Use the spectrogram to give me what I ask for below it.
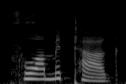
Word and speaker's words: Vormittag: अब वे का साउंड आप भूल जाएं क्योंकि जर्मन लैंग्वेज में फाओ को हम फ की तरह बोलते हैं। Zum Beispiel Vormittag, Vormittag, before midday ना, दोपहर से पहले।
